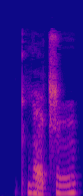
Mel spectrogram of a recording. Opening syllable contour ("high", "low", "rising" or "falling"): low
